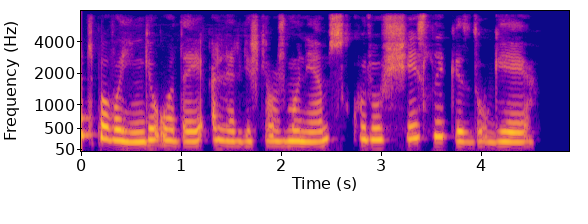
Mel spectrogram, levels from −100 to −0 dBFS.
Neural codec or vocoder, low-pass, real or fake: none; 7.2 kHz; real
